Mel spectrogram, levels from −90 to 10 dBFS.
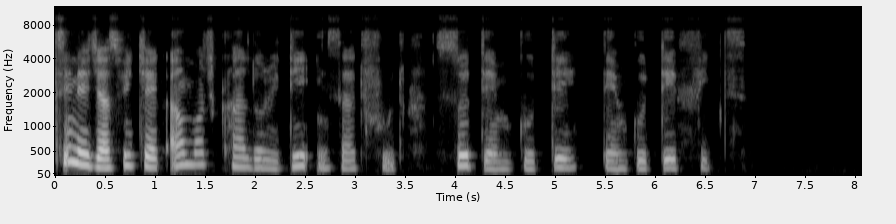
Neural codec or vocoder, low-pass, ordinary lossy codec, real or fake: codec, 16 kHz, 8 kbps, FreqCodec, larger model; 7.2 kHz; Opus, 32 kbps; fake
